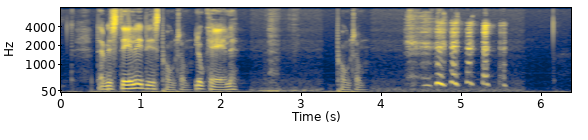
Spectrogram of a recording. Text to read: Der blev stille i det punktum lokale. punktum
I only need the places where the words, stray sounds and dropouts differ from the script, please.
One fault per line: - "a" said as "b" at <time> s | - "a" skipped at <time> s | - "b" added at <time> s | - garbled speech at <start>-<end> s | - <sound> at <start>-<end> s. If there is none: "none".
- squeak at 2.5-3.2 s
- laugh at 4.3-5.6 s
